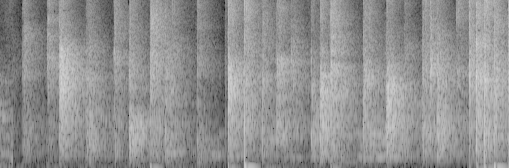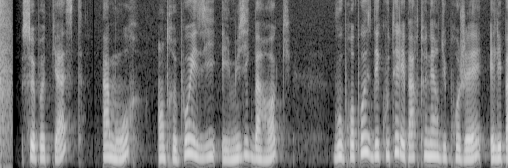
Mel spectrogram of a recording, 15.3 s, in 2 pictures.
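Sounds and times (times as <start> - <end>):
single hand claps passed around a group: 0.2 - 7.8
speech: 8.0 - 15.2.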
